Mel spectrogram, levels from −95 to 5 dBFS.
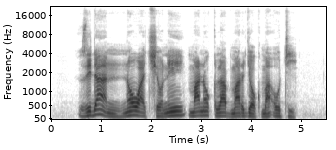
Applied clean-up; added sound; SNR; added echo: none; none; none; none.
